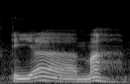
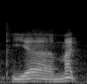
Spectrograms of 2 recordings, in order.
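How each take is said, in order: First: The word ends with a soft h sound. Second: The word ends with a t sound. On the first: The speaker calls it right. "bunyinya seperti huruf ha" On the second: The speaker calls it wrong. "bukan qiyamat"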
